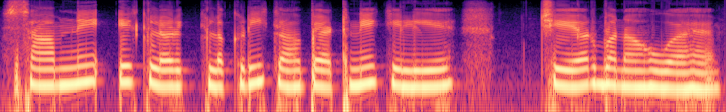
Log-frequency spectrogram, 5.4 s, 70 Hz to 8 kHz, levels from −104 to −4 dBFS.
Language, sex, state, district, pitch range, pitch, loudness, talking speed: Hindi, female, Bihar, Patna, 205-230 Hz, 215 Hz, -12 LUFS, 130 wpm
